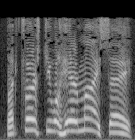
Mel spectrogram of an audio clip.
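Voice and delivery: high, slow, projected insistence; commanding. A narrator's reading. Paul demanding the throng hear him first, commanding. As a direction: command the crowd to listen. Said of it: "subtle intonations as he used the powers".

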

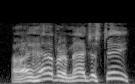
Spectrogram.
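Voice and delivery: loud eager baron shout. A narrator's reading. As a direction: shout it to the emperor. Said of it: "the Baron shouted".

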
